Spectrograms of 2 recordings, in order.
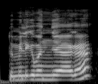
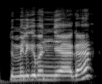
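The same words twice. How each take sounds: The two takes are said the same way.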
